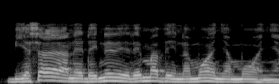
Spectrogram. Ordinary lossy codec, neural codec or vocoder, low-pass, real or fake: MP3, 96 kbps; none; 7.2 kHz; real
